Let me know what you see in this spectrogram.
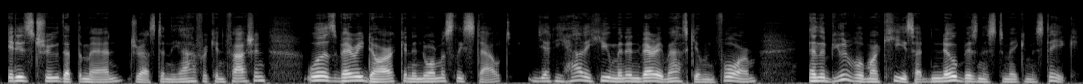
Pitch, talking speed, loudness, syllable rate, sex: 140 Hz, 205 wpm, -18 LUFS, 6.0 syllables/s, male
